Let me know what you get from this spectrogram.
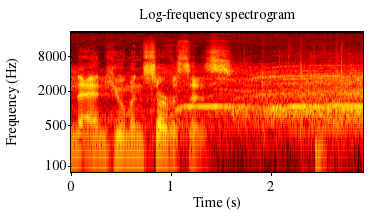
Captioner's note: cheers and applause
